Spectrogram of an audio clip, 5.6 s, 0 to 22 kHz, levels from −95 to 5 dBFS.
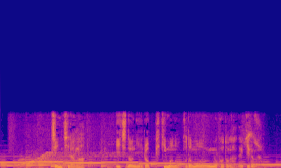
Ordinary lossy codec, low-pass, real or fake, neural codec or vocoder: none; 7.2 kHz; real; none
